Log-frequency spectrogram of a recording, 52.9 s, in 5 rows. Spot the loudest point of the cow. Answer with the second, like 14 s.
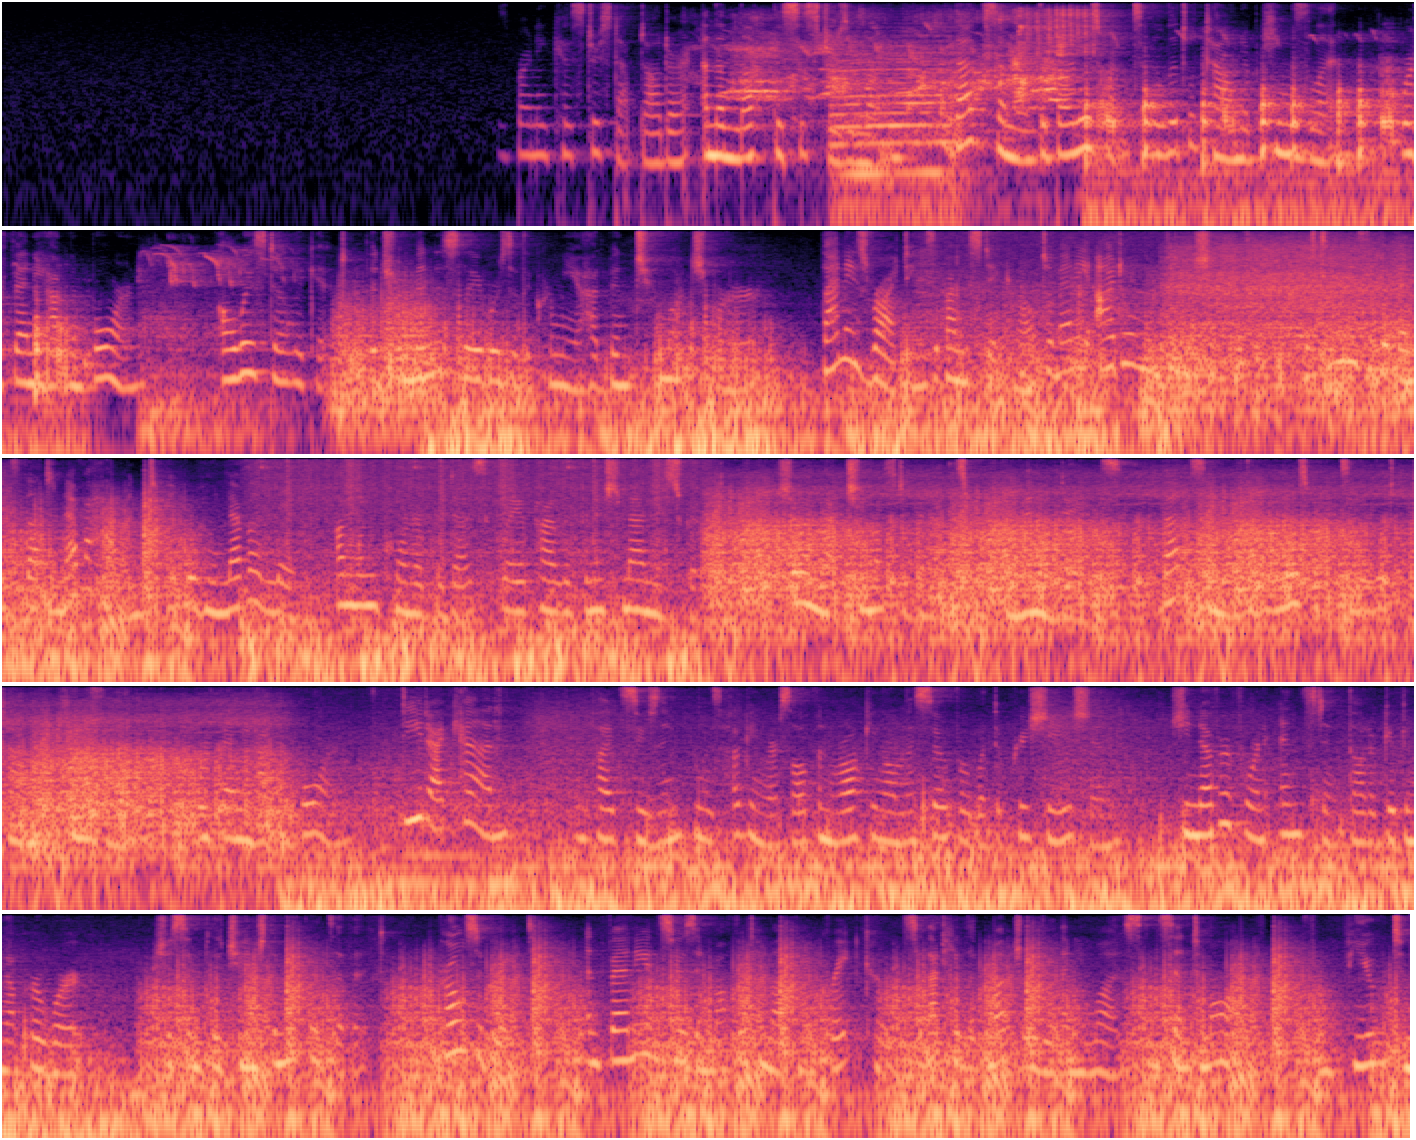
7 s.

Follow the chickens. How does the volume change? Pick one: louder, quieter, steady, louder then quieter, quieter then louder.
louder then quieter.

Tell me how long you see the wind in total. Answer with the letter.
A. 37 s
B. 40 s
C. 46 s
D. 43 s
B.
